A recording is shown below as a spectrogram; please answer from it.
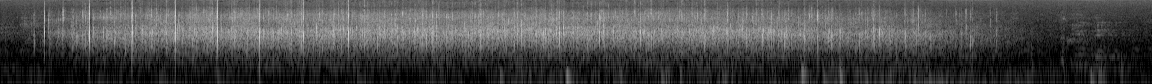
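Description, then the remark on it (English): An audience at a showcase breaks into sustained applause for the Augusta Heritage Center, a dense crackle of many hands clapping that holds steady for several seconds before thinning out and fading away. “So I think Augusta Heritage Center deserves a hand, too.”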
